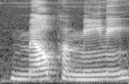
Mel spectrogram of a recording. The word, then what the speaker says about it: Melpomene: Oh, Melpomene.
